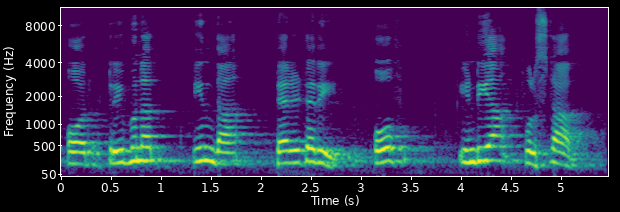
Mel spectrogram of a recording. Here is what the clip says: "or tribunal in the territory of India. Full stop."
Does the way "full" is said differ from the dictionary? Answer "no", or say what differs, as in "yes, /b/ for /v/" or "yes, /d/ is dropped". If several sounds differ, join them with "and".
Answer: yes, /p/ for /f/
